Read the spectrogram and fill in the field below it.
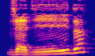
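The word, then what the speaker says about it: جديد: Exemple, Jadid aura une prononciation plus proche de Jadid que Jadid. Ok? Donc, n'oubliez pas le D devant.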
